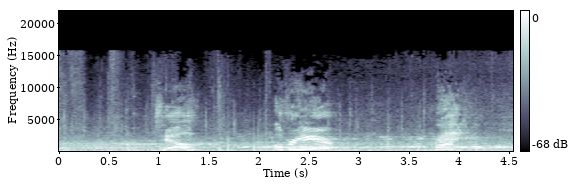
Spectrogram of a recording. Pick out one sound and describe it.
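A man shouts from a distance.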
